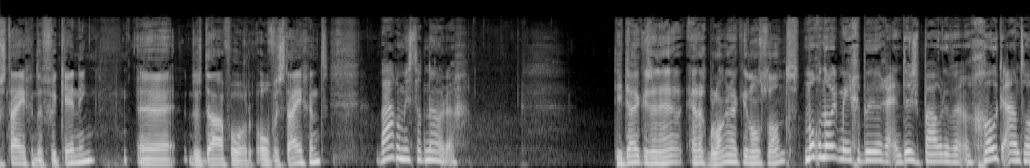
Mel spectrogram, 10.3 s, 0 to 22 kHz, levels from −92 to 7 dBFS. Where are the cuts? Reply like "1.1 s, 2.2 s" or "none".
1.7 s, 3.6 s, 8.0 s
